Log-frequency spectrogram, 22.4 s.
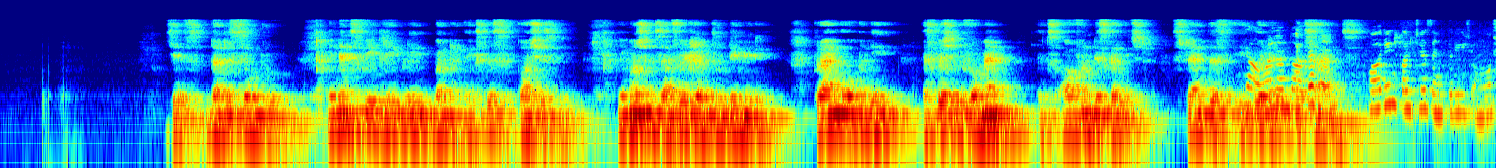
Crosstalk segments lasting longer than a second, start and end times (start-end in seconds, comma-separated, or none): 18.6-20.1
